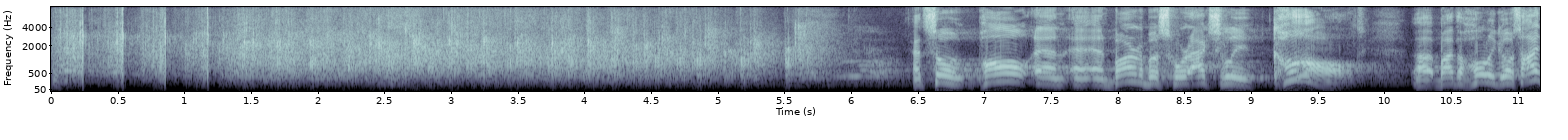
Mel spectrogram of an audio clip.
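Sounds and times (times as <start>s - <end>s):
audience applause: 0.0s - 5.8s
speech: 6.5s - 11.1s.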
